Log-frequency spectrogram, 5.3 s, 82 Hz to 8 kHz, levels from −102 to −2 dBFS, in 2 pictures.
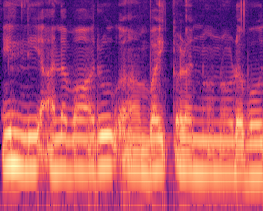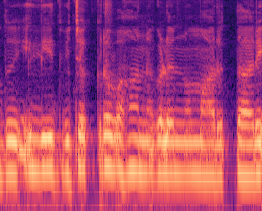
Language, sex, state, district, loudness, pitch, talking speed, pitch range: Kannada, female, Karnataka, Chamarajanagar, -17 LUFS, 190 Hz, 105 wpm, 180-200 Hz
